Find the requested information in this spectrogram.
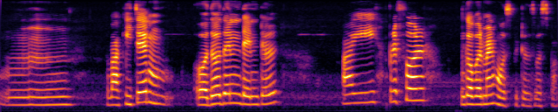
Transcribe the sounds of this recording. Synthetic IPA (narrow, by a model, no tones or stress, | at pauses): bakit͡ɕe | əd̪əd̪ɛ̃nɖẽɳʈəl | aipɾifəɾ | ɡəʋəɾmẽɳʈɦɔspiʈəlsʋəspa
